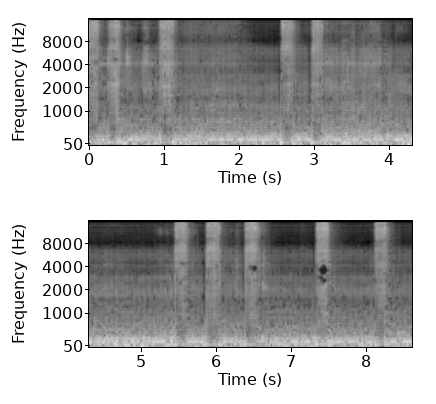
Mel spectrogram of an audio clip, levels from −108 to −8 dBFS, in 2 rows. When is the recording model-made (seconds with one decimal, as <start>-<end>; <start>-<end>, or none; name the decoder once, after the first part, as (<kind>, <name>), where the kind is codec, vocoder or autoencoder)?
0.0-8.6 (vocoder, BigVGAN v2)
